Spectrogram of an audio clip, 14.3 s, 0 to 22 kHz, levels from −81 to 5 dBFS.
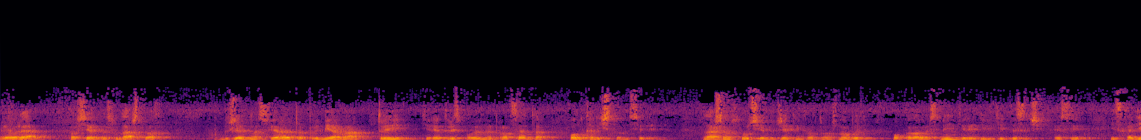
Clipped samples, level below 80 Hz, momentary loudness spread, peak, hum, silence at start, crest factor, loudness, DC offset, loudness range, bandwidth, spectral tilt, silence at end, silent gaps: under 0.1%; -58 dBFS; 10 LU; -6 dBFS; none; 0 s; 16 dB; -23 LUFS; under 0.1%; 3 LU; 8.4 kHz; -4.5 dB/octave; 0 s; none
